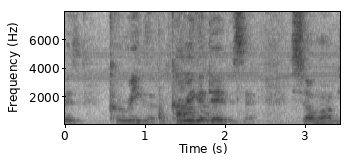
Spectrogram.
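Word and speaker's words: Karega: it like that my real name is kariga kariga davidson so um you spell it k-a-r-e-g-a so i just took the k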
